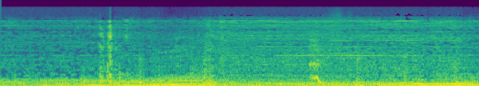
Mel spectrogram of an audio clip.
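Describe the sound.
A car engine gives off a low, heavy rumble that holds steady and loud throughout, with faint clicks and rattles over the continuous drone.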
